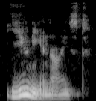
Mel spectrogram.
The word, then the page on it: unionized: British English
